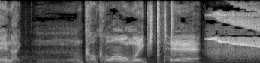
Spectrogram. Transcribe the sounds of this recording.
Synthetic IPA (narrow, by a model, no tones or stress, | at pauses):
ena̰i | ɯ̃kʰokʰoβaomo̞iki̥t̪ʰe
